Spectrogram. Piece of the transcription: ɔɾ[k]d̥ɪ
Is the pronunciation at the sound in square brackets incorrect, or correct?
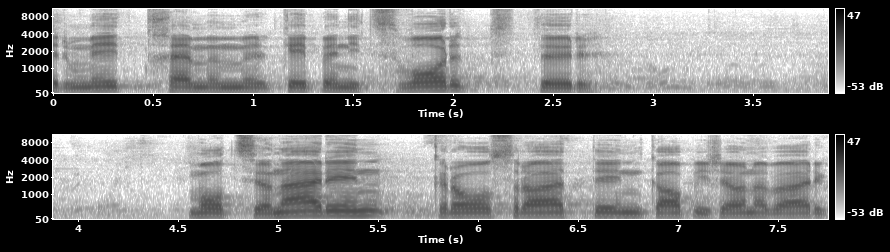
incorrect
